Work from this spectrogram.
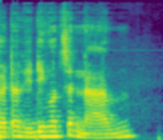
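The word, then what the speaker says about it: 南: তো এটা রিডিং হচ্ছে নান বা না বা মিনামি।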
